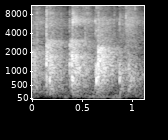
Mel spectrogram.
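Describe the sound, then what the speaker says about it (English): A small studio audience on a talk show claps for a guest, about five loose, evenly spaced claps in close succession, fairly near and unaccompanied by talk. "Let's give him a round of applause."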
